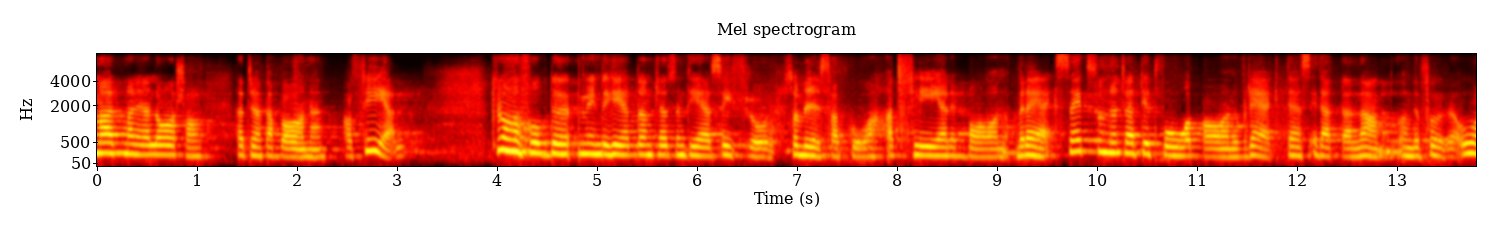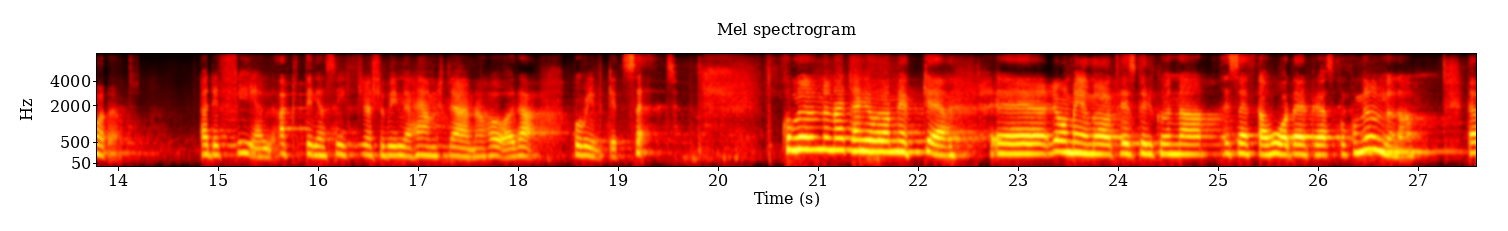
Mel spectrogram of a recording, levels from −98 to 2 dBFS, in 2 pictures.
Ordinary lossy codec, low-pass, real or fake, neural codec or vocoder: none; none; fake; codec, 16 kHz, 1 kbps, X-Codec, HuBERT features, trained on general audio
